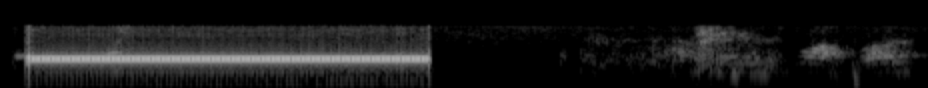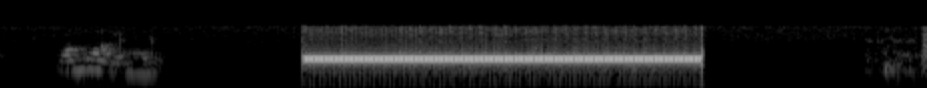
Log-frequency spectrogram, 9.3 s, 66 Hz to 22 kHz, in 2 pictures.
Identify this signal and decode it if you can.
Ringback tone (North America), 440 + 480 Hz, with speech.
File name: out- - - - - .14780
